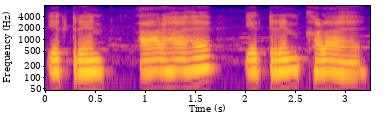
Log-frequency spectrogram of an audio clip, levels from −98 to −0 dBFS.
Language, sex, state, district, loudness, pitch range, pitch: Hindi, male, Jharkhand, Garhwa, -16 LUFS, 145-150 Hz, 145 Hz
